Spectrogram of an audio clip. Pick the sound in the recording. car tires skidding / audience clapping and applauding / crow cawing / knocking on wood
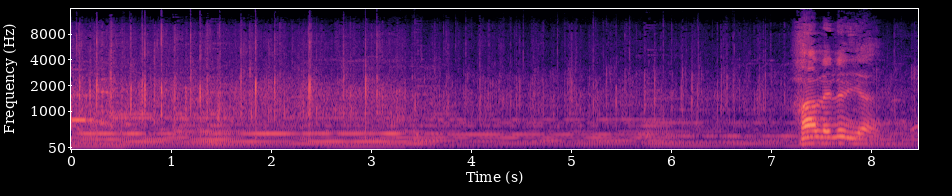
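audience clapping and applauding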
